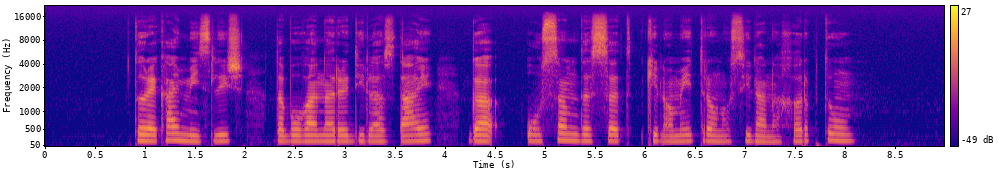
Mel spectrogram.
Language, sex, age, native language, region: Slovenian, female, 18-29, Slovenian, Central Slovenia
